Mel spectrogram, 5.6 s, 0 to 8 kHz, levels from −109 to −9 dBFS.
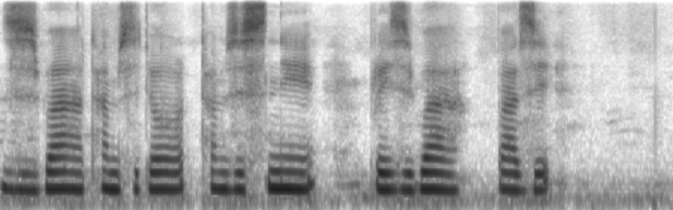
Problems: none marked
